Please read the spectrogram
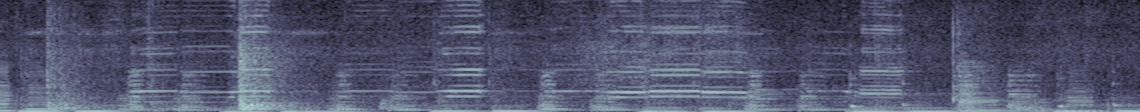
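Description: Background music with a steady, repeating bass line and beat.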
